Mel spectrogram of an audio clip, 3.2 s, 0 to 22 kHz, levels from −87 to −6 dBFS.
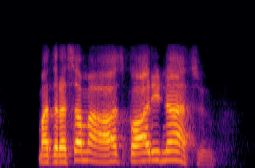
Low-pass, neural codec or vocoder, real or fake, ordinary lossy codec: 7.2 kHz; codec, 16 kHz, about 1 kbps, DyCAST, with the encoder's durations; fake; Opus, 32 kbps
